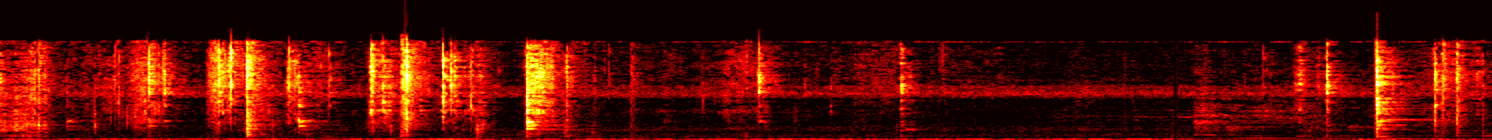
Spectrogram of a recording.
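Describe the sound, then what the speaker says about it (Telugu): Lemon rice pulihora being stirred with ginger, lemon juice, salt and turmeric: a spoon scrapes and clinks against a metal vessel in frequent, irregular close taps, with a steady low hum beneath. "ముందుగా నానబెట్టి పెట్టుకున్న అల్లం, నిమ్మరసం, సాల్ట్, పసుపు ఇవి కూడా ఇందులో వేసుకొని బాగా మిక్స్ చేసుకోవాలి."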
